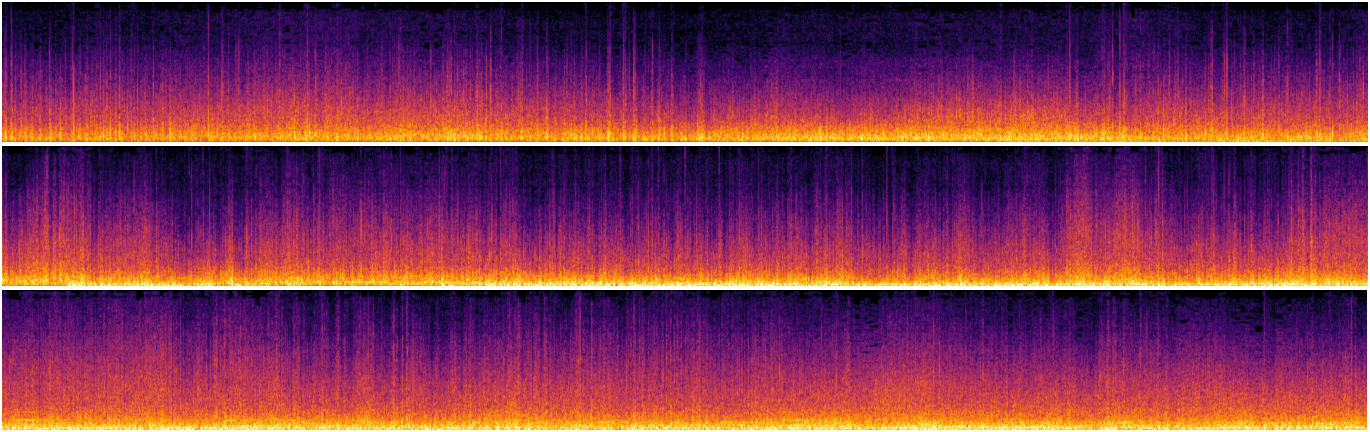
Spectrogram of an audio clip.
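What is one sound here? A car drives along a road, its tyres and engine making a steady rumble.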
